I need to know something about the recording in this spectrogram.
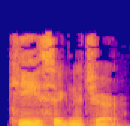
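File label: "key signature", American English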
